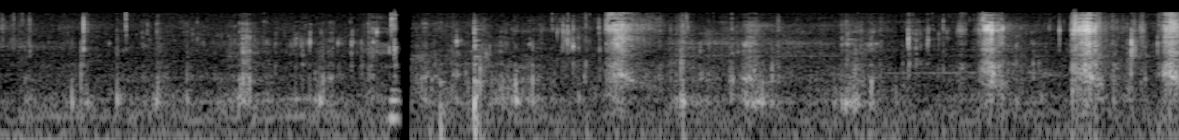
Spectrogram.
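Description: Close-up chewing of octopus tentacle: wet mouth clicks and smacks with a few sharper crunches, the loudest about five and a half seconds in.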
